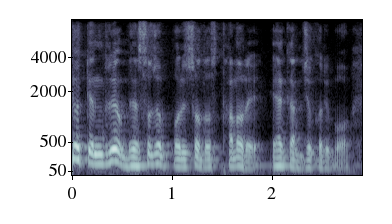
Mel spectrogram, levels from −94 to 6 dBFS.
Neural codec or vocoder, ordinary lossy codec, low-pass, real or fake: codec, 16 kHz, 8 kbps, FunCodec, trained on Chinese and English, 25 frames a second; none; none; fake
